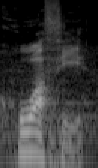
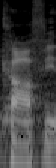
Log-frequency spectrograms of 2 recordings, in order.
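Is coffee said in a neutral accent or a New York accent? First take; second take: New York; neutral. First: The word is said in a New York accent. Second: The word is said in a neutral accent. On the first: "it's it's coffee" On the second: "New Yorkers don't say coffee"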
